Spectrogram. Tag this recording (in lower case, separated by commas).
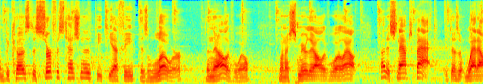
speech, music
